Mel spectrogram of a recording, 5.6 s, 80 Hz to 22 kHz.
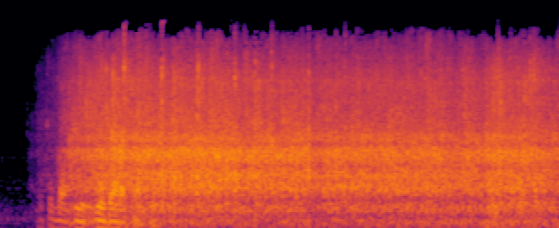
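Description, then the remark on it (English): Sustained applause from Arab heads of state at the 28th Arab League summit in Amman, Jordan, for King Abdullah II after his keynote address, rising quickly after a moment of silence and holding steady and loud, a dense wash of clapping hands with no pauses. “Jordan's King Abdullah II was applauded after he delivered the keynote address to fellow Arab heads of state at the 28th Arab League summit in Amman.”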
